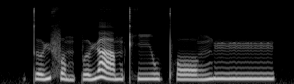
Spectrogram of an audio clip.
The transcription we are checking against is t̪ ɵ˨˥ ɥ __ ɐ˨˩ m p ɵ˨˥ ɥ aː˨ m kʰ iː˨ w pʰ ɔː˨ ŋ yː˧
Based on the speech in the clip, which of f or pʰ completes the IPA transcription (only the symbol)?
f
